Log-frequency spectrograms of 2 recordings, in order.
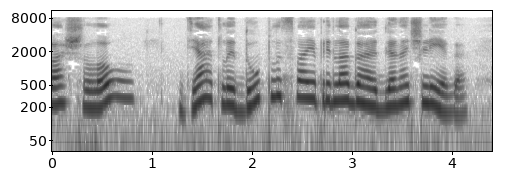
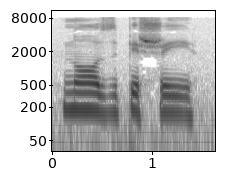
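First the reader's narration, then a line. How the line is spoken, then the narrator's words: Muffled grumbling beavers. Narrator (Russian): проворчали бобры из своей хатки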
